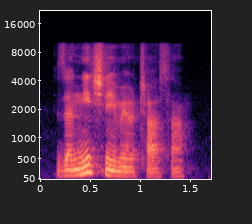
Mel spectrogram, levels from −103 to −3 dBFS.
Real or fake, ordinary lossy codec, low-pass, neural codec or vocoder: fake; none; 9.9 kHz; vocoder, 22.05 kHz, 80 mel bands, WaveNeXt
